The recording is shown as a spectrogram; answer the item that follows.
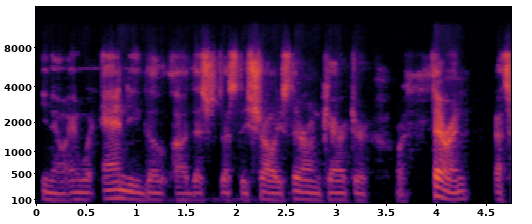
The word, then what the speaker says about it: Charlize: And what you do at that time, and what Andy, that's the Charlize Theron character, or Theron, that's how you pronounce it, Theron, Mhm.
